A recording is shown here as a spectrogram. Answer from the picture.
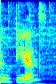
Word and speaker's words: Lutyens: I'm not sure if I'm pronouncing it correctly, but it should be Lutyens, a renowned British architect.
